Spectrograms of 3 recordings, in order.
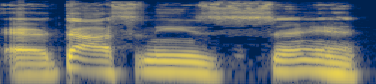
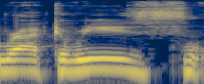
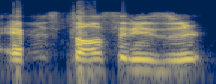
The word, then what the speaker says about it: Eratosthenes: Back then, it was Eratosthenes. They always mispronounce his name, too, man. They're like, fucking Rockeries.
